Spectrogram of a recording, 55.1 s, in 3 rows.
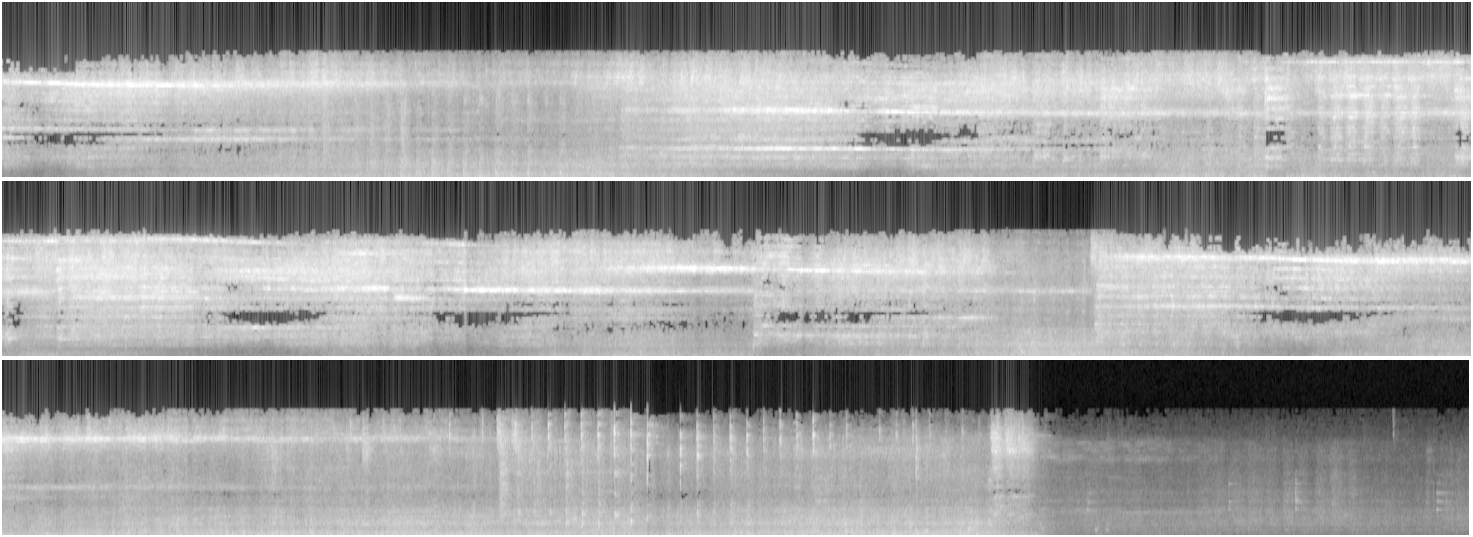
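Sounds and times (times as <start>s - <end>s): high-pitched wheel squeal: 0.0s - 3.7s, 7.8s - 14.4s, 15.8s - 30.8s, 32.0s - 38.2s
steel wheels rumbling on rail: 0.0s - 55.0s.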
